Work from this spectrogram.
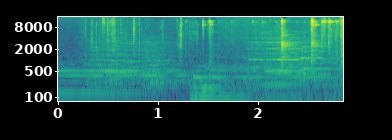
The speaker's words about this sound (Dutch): Ik pak de sleuteltjes uit het envelopje.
